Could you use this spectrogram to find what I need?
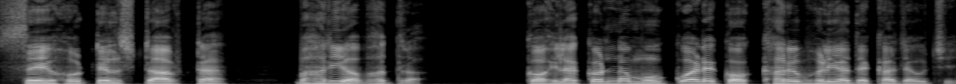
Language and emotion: Odia, sad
